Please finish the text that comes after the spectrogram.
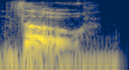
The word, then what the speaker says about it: though: Okay, now this last word here, remember the GH in this word is silent. Instead of the, it's though.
